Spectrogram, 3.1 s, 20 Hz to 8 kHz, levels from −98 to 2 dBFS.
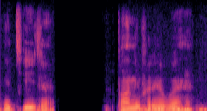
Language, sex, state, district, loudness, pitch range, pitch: Hindi, male, Bihar, Sitamarhi, -25 LUFS, 105-115 Hz, 110 Hz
